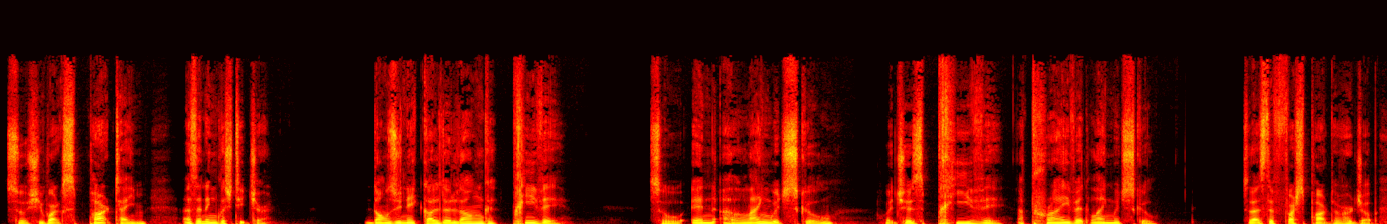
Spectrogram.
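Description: A man presents a language lesson in a low, husky voice. He explains phrase by phrase and repeats things deliberately. The sound is dry and close. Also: big pitch swings, darkish tone, dry recording. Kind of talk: explaining French grammar phrase by phrase.

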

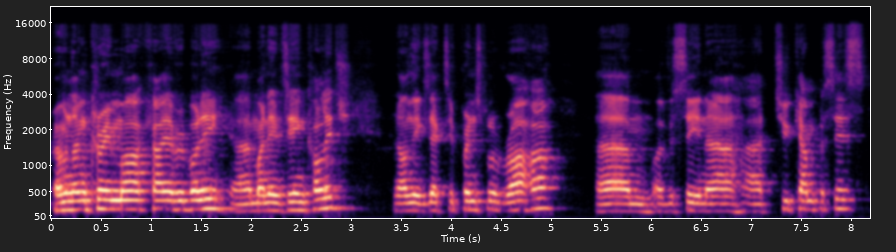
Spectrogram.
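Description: A man's voice: on the high side, fairly even intonation, brisk. A middle-aged man speaking casually as a school principal being interviewed. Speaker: guest, school executive principal.

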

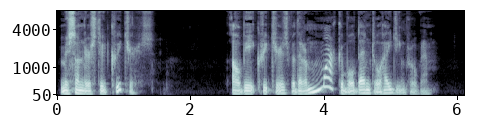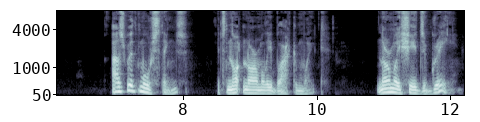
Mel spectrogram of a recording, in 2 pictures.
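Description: A man hosting a podcast with scripted comedic narration, husky in voice and playful, punning and theatrical in delivery. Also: fairly low pitch, a little mellow. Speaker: podcast host. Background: faint music.

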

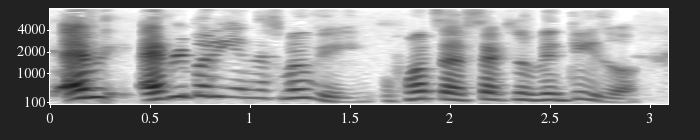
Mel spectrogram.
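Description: A podcast co-host chatting casually about a movie, incredulous and animated, stammering when excited. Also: medium pitch, racing, slight background noise. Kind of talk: casual movie recap chat.

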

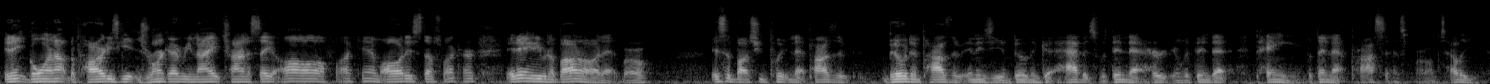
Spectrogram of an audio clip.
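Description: A man's voice: on the low side, a little fast, a little mellow. A young man hosting a podcast, giving a preachy motivational monologue, repeating himself and swearing casually. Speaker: podcast host.

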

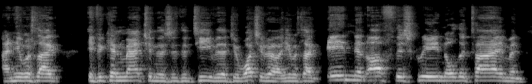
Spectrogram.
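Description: A man's voice: a little high, fairly even intonation, quick pace, bright, forceful tone. A middle-aged man from Iceland with an Icelandic accent, giving an informal motivational talk from home in a conversational, rambling storytelling manner. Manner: conversational, rambling storytelling with repeated "you know". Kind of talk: informal motivational talk to a live online audience. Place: at home, indoors.

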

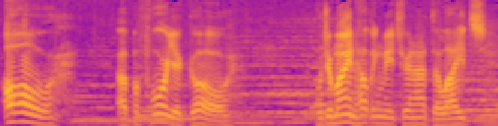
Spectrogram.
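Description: A man's voice: fairly high pitch, a little slow, lo-fi sound, natural voice. A man playing a bashful, good-natured boy next door in 1940s radio style, hesitant and wry. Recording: old radio recording, loud music.

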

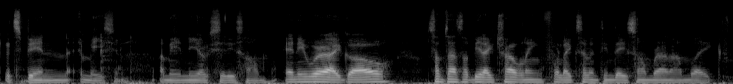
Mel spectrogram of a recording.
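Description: A man in his thirties from Colombia, a podcast guest telling his story in a loose, animated way with many fillers. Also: lowish voice, fairly quick, few pauses. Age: 30s. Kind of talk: casual storytelling chat.

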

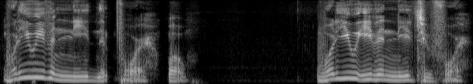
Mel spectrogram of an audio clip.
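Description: A man's voice: a little high, expressive, moderate pace, no room sound, clean studio sound, voice pushed up. A man voicing a hot-headed young male soldier who whines in a raised, exasperated voice. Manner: whiny, exasperated and loud.

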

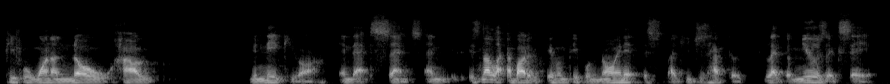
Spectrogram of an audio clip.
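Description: Guy in his 30s, yoruba first language, super deep husky voice, rambles and restarts a lot. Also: fairly even intonation, normal speed, dark tone. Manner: rambling, many restarts and fillers. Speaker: independent musician guest. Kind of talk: casual interview.

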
